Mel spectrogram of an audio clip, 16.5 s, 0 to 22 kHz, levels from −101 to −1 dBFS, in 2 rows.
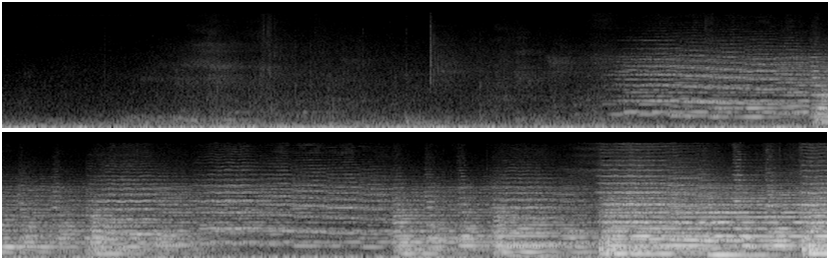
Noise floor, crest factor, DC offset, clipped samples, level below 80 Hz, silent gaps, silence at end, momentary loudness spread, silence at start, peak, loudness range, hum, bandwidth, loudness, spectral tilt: -52 dBFS; 20 dB; under 0.1%; under 0.1%; -42 dBFS; none; 0 s; 17 LU; 0.05 s; -10 dBFS; 18 LU; none; 14 kHz; -30 LUFS; -7 dB/octave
